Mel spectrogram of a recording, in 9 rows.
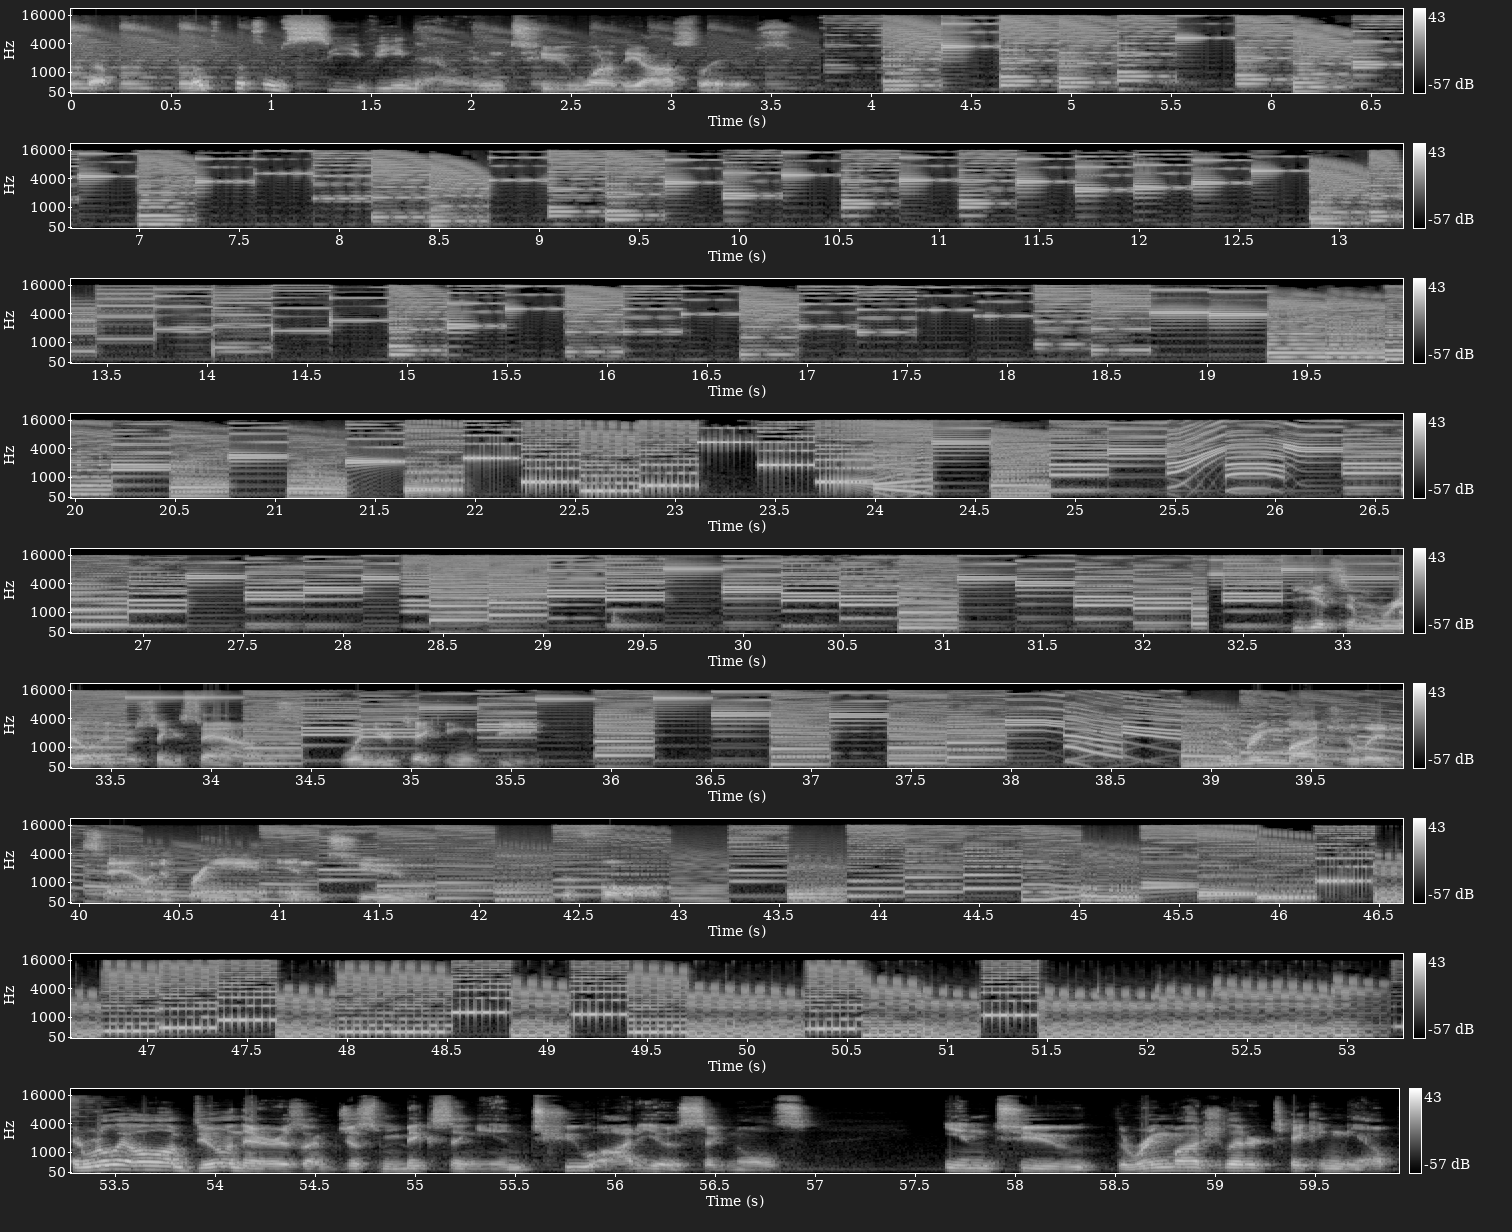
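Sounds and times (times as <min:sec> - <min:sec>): modular synth notes: 0:19.3 - 0:23.1, 0:23.7 - 0:27.0, 0:32.0 - 0:53.4
synth pitch glides: 0:36.8 - 0:53.3
low synth drone: 0:44.8 - 0:53.2.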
